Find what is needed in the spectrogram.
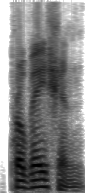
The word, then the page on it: probation: American English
